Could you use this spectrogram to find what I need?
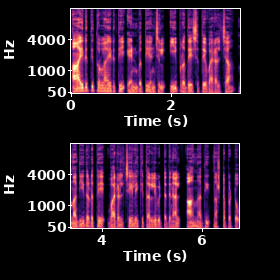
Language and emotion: Malayalam, neutral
